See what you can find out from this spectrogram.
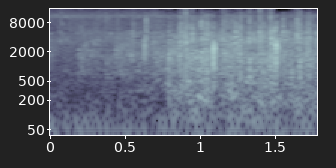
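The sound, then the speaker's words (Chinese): An audience applauds at a performance, a steady dense patter of many hands clapping at moderate loudness, with no voices over it. “你对得起这么热情的观众吗？你对得起这么热烈的掌声吗？”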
